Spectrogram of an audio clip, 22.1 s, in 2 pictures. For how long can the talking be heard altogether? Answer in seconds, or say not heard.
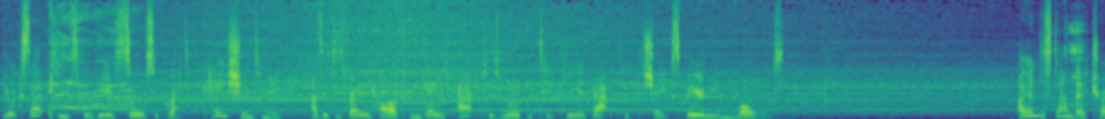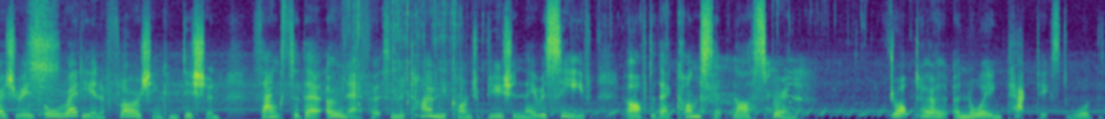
19 s.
